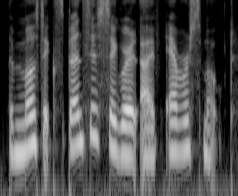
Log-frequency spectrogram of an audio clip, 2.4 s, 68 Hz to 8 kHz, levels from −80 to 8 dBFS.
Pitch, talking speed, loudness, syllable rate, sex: 215 Hz, 175 wpm, -18 LUFS, 7.6 syllables/s, female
